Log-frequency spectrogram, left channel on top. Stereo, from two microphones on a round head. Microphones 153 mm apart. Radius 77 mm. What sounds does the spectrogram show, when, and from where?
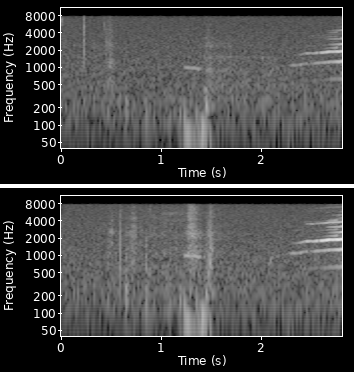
1.2 s a cat meowing: 45° right (ahead or behind); by 2.8 s 75° right (ahead or behind)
